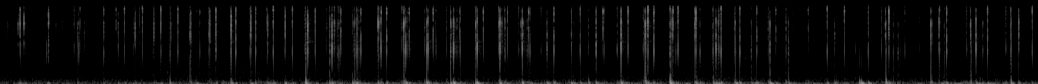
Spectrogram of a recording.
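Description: Long, solid acrylic nails are tapped and scratched nail on nail, with both hands held together in front of the mic. Rapid, irregular, bright clicks with very short decay mix with brief scratchy scrapes over a quiet low rumble throughout.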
